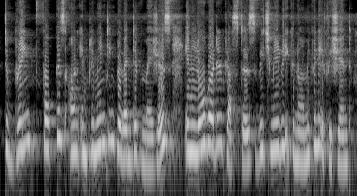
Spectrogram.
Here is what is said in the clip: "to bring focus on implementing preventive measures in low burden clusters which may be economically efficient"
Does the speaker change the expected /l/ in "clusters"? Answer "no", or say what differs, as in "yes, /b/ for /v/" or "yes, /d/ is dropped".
no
